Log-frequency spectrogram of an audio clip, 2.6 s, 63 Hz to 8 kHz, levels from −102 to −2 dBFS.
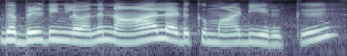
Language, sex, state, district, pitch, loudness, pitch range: Tamil, female, Tamil Nadu, Kanyakumari, 240 Hz, -17 LUFS, 210-260 Hz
